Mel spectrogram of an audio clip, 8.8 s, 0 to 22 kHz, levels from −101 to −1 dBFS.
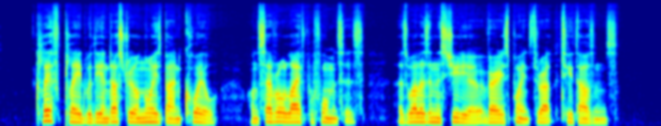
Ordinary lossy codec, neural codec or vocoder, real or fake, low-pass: none; none; real; 19.8 kHz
